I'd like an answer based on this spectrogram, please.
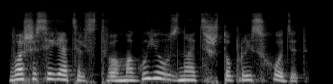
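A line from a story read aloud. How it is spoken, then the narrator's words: Quiet puzzled question. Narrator (Russian): тихо спросил авиакранц, с недоумением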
